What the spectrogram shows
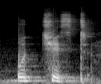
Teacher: आगे बढ़ते हैं, जब त के बाद श हो तो त का च और श का छ हो जाता है, यानी कि अगर त के बाद बड़ा श आता है तो जो त है वो आधा च और जो स है वो छ में परिवर्तित हो जाता है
